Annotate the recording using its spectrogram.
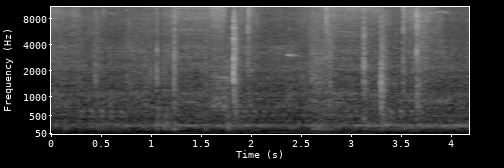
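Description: Commodore C2N Datasette tape drive running as it records a program to cassette: a faint, steady hum with a few light clicks.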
